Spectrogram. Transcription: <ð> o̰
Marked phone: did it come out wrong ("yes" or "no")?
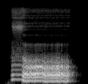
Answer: no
